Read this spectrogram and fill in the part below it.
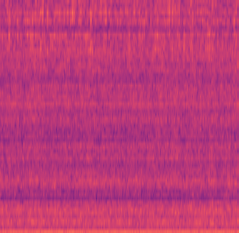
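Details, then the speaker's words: Carlin oil burner with running issues, after a change: steady, even low rumble with no surging or pulsing; now firing much smoother and running clean without smoke. "it definitely sound something better huh L smoother lot smoother"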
